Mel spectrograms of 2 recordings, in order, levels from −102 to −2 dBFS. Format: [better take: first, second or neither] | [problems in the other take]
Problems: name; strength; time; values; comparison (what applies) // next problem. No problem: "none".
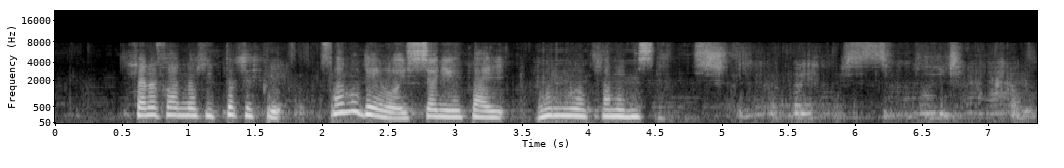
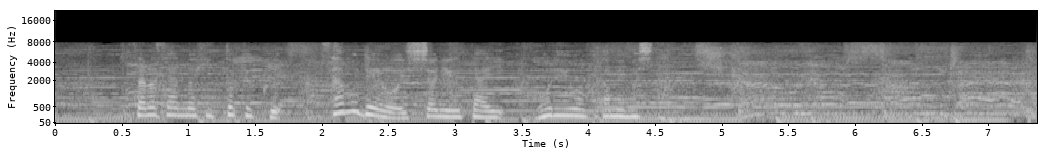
second | noise reduction (neural separator model SepFormer DNS4)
